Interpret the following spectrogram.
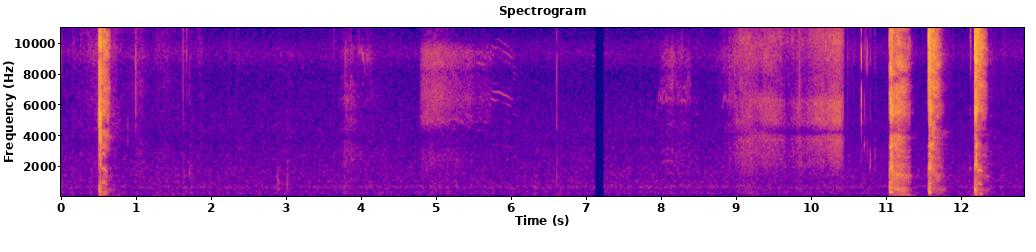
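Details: Severe cough: an isolated harsh cough, then after a quiet pause a run of three forceful coughs in quick succession; repeated dry-sounding cough.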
